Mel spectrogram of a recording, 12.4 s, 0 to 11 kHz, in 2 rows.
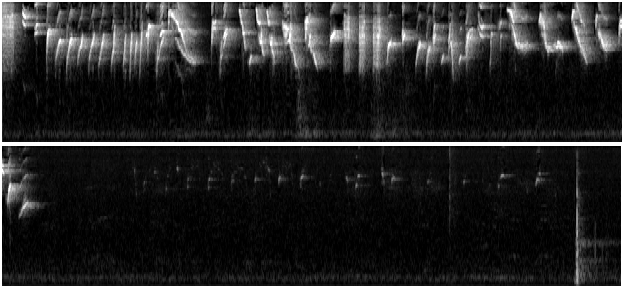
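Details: Recorded in Moknine, Tunisia, in 2012, a European goldfinch delivers a lively, dense twittering song of quick high chirps and trills for about six seconds, followed by quiet faint notes and a single click.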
